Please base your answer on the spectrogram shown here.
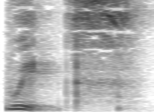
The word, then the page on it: wit: British English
